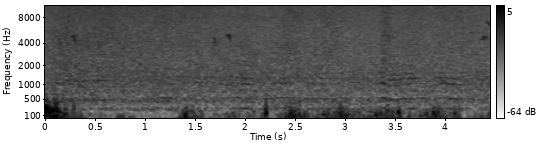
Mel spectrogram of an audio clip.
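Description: Honeybees buzzing around an open hive as a package of bees is installed, a faint steady hum, with scattered low bumps and rustles over it.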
